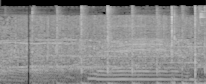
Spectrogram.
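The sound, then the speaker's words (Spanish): A dense wash of applause fills the whole stretch, many hands clapping at once with a few sharper claps standing out, fairly loud, with a faint steady tone running underneath. “Aplausos.”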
